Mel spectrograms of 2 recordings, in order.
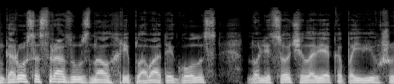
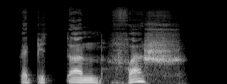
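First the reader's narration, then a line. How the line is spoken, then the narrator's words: Uncertain question. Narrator (Russian): неуверенно спросил Оренгороса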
